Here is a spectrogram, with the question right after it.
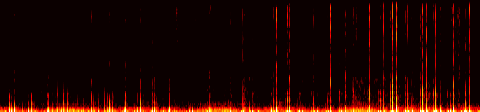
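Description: A small, thin, solid toast-shaped cork coaster, held in one hand, is tapped and scratched with long painted fingernails. It makes a quick, uneven run of soft, dull, low thuds with faint scratchy clicks, each dying away almost instantly. The taps grow louder and busier toward the end.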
